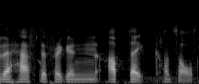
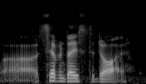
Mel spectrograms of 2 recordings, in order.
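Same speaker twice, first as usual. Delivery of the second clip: plain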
